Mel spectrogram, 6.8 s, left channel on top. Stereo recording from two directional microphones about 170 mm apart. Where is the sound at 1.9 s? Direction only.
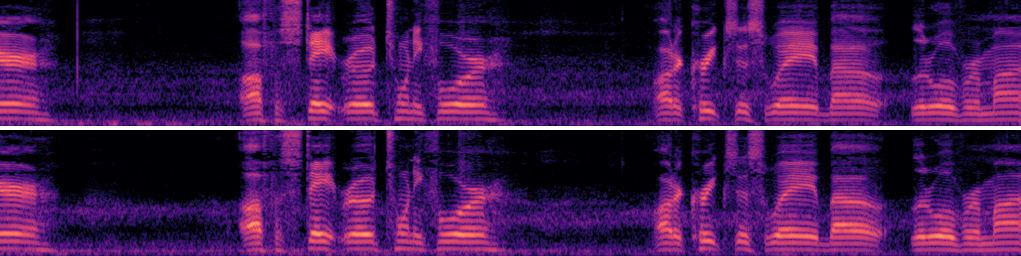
30° left (ahead or behind).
